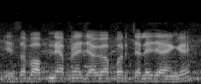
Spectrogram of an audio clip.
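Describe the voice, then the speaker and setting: An Indian man with a fairly high voice talks informally as he shows a workshop around for a vlog. He tends to repeat himself in simple phrases. The handheld phone recording has clear background noise. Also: monotone, a little fast. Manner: informal, repetitive narration. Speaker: vlogger showing around a factory. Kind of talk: casual walk-through vlog commentary. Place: large workshop and its yard.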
